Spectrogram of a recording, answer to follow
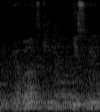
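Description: Acoustic guitar playing chords on its own, an instrumental passage of a song with the chords ringing on.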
